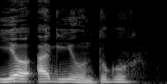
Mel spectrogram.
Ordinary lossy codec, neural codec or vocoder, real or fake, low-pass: none; vocoder, 44.1 kHz, 128 mel bands every 256 samples, BigVGAN v2; fake; none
